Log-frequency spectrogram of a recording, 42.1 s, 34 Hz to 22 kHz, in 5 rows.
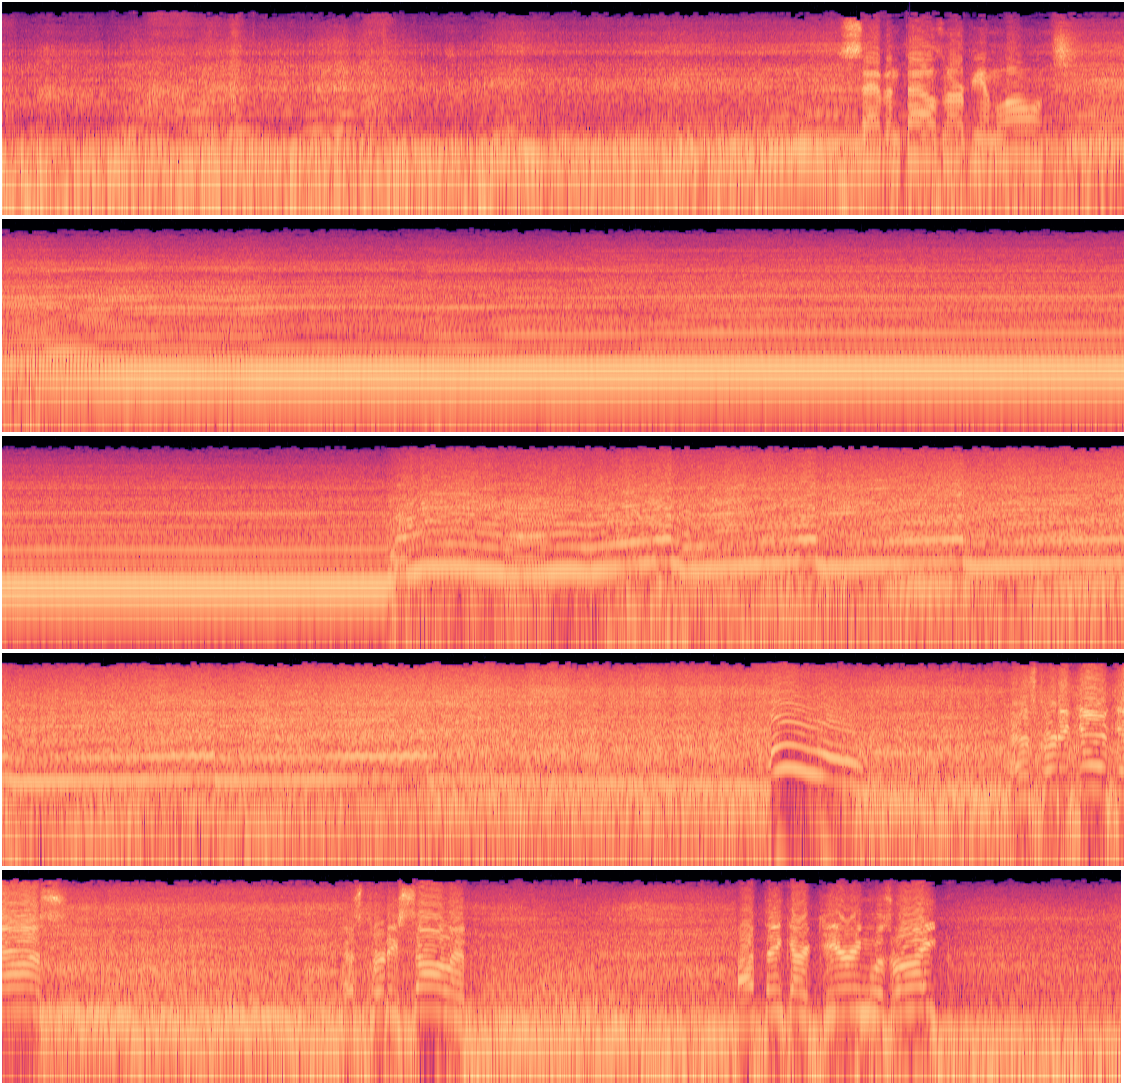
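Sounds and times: motorcycle accelerating through gears: 0.0s - 6.8s, 7.6s - 42.0s
motorcycle engine revving: 0.0s - 42.0s.

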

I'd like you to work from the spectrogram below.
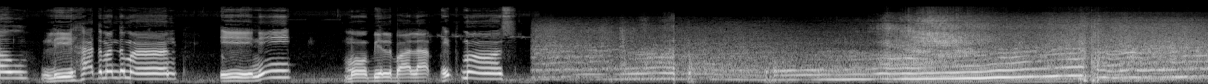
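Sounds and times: race car engine accelerating: 5.3s - 12.0s.

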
